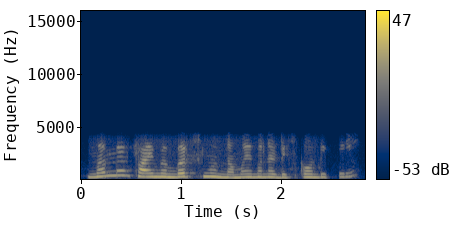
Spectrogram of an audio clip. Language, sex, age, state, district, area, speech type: Telugu, female, 18-30, Telangana, Mahbubnagar, urban, conversation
